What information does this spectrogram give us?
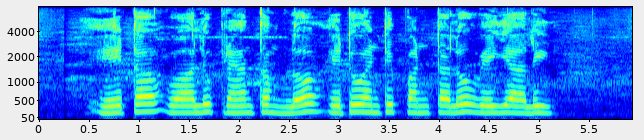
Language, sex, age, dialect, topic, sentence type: Telugu, male, 18-24, Utterandhra, agriculture, question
